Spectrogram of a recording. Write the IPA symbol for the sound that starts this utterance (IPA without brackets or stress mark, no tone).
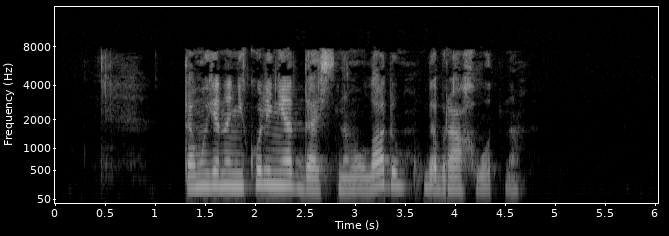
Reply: t̪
